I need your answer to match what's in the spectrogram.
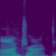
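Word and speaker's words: Entr'acte: Entract. – Is that what it's called? Entract? – Entract, yeah.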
